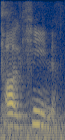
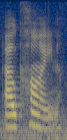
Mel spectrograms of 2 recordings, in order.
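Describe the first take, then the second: First: It has a Farsi pronunciation, not rhyming with wine. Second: It has an English pronunciation, rhyming with wine. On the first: "in Farsi we call this" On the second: "this is rhymes with wine"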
